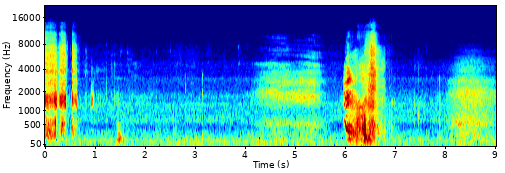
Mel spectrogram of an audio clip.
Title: stifled sneezes, nose blowing and let out sneezes into a handkerchief (f)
